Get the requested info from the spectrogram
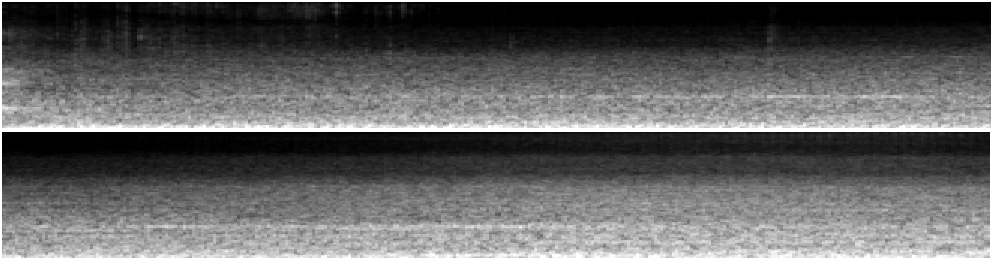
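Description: A steady hissing, splashing noise on the metal trailer roof overhead, heard from inside the trailer, that sounds like someone urinating up there; its cause is unknown. A low steady hum runs under it.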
